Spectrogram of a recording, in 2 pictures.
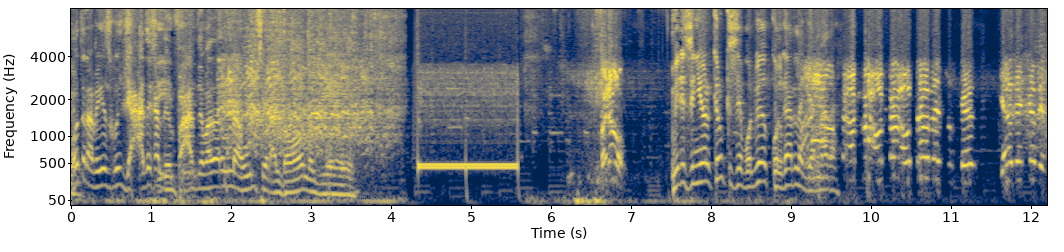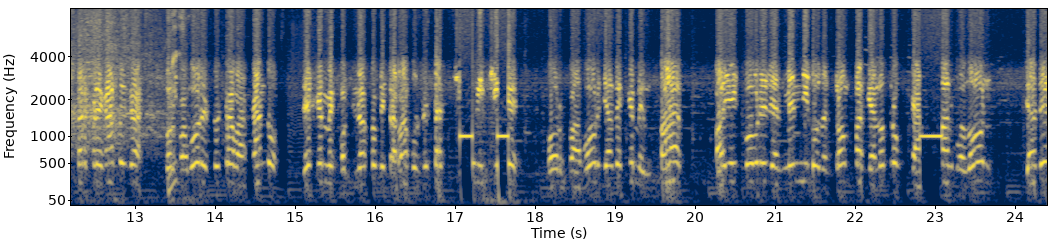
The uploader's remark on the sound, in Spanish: La llamada telefonica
